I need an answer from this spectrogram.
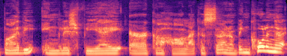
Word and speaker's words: Harlacher: I literally watched an interview with her a couple of days ago, and she announced herself as Erica Harlacher, so I do apologize for saying her name wrong for such a long time.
